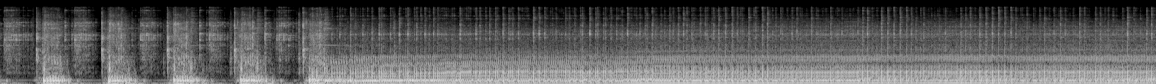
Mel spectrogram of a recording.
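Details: Two-stroke strimmer after sitting all winter, started on choke with priming: a few sharp pull-start bursts, then it catches and settles into a steady, even buzz while warming up; runs fine.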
